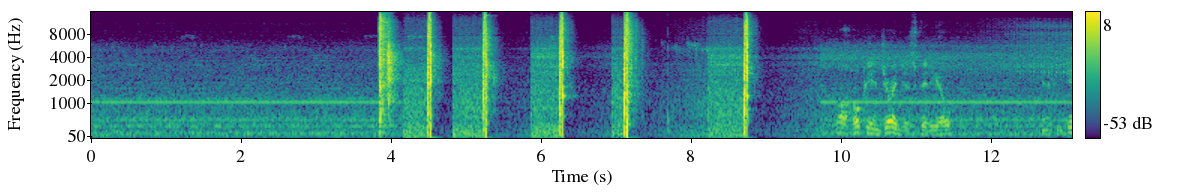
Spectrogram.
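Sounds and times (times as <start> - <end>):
air rifle shots: 3.8 - 5.5, 6.2 - 7.4, 8.6 - 9.0.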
